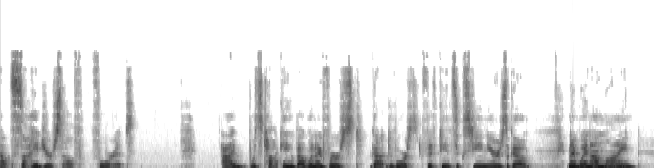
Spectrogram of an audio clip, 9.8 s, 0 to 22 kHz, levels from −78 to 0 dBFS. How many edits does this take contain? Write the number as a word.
one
